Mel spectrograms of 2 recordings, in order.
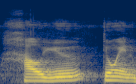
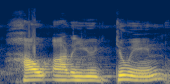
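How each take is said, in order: First: The word 'are' is dropped from the phrase. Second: Every word, including 'are', is clearly pronounced. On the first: "how you doing without the voice of R" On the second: "pronounce the phrase completely"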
